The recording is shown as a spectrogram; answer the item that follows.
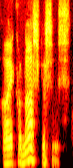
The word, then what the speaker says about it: iconostasis: Now, the sanctuary screen, the word for it in English, anyway, it sounds funny, but the word, the way it's pronounced in English is iconospuses.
